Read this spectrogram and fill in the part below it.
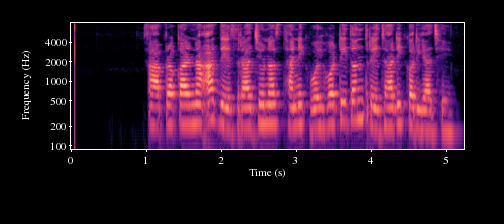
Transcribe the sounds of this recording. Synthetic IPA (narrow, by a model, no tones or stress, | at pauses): apɾəkaɾnaʔad̪eʃɾad͡ʒjonast̪ʰanikʋəɦiʋəʈit̪ənt̪ɾed͡ʒaɾikəɾjat͡ʃʰe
